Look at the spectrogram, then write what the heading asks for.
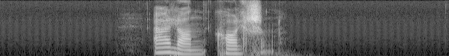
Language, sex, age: Norwegian, female, 50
